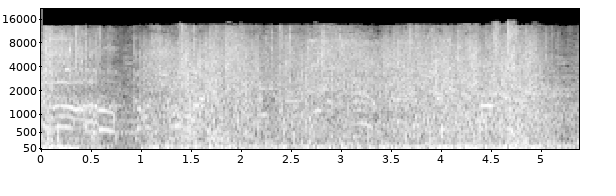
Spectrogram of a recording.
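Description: Gunfire in the video game Bioshock Infinite, a dense, loud barrage of rapid shots and crashing impacts that runs almost without a break, with game voices mixed in.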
